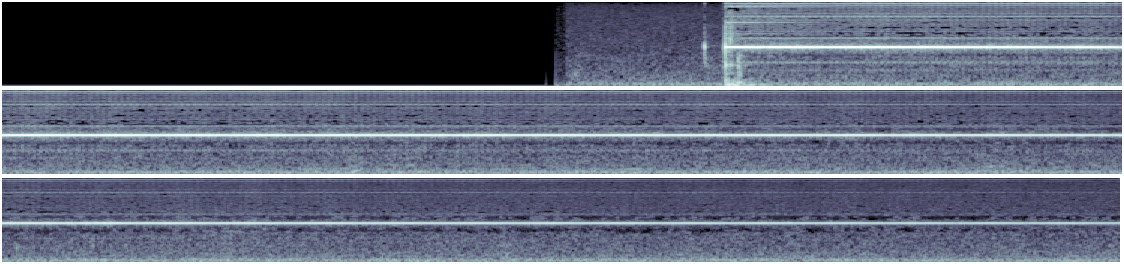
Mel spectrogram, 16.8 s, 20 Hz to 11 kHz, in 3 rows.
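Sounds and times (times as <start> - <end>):
single bell struck during a meditation session: 3.5 - 16.7.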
